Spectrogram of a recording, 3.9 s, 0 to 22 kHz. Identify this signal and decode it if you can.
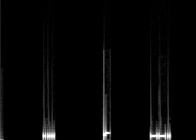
Morse code, heard as a keyed tone, about 28 wpm, 700 Hz. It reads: S G
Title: Single Character (Letter:Number:Punctuation:Prosign) Alt 28wpm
